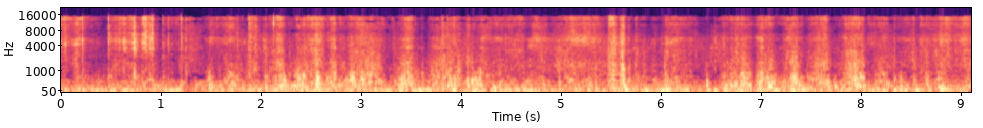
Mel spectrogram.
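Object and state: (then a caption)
Felt heart decoration, rubbed and scratched. A large, flat, thin and flexible pink felt heart decoration with a cut-out swirl pattern is held in the hands and rubbed and scratched with fingertips and nails. The result is a steady, soft, dry scratching and rubbing texture with brief brighter scrapes over a low, rumbly background.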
